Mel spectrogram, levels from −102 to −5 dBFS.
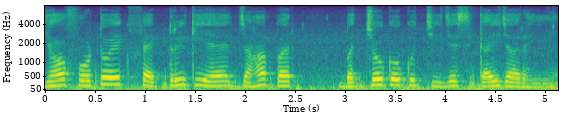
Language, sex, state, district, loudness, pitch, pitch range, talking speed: Hindi, male, Arunachal Pradesh, Lower Dibang Valley, -13 LUFS, 170 Hz, 155-195 Hz, 185 wpm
